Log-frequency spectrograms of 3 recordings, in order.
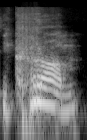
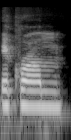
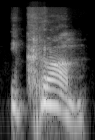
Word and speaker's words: Ikram: boring ikram okay that's how you pronounce it officially i've asked her okay she likes that so just make sure you roll the r extra hard when you say it too okay just just spam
